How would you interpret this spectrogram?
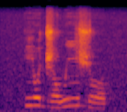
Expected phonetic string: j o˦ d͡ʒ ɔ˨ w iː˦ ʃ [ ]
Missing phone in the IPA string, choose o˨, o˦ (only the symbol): o˨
